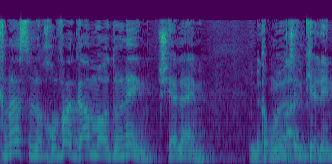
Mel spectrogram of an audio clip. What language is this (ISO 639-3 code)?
heb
